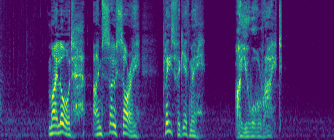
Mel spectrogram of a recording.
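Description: A man apologises in a pleading voice.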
